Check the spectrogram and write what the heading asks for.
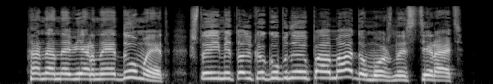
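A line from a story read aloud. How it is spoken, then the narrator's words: Sudden mocking shout. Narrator (Russian): Насмешливо выкрикнула вдруг Рут Гроган, словно только что припомнила какой-то забавный случай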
